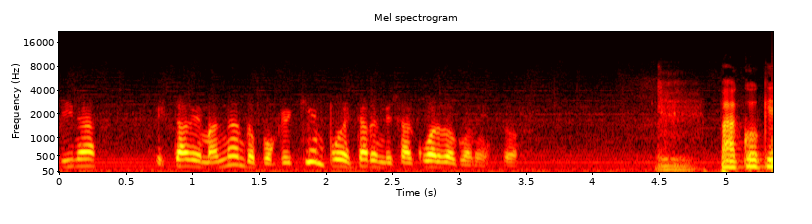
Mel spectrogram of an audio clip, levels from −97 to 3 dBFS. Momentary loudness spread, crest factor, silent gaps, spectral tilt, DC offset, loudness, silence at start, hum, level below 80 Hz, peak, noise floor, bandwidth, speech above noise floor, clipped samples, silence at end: 17 LU; 20 dB; none; -9.5 dB/octave; under 0.1%; -27 LUFS; 0 s; 50 Hz at -60 dBFS; -50 dBFS; -8 dBFS; -55 dBFS; 5.6 kHz; 28 dB; under 0.1%; 0 s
